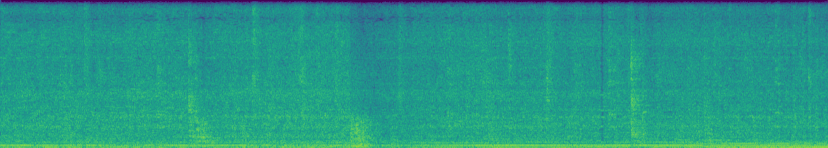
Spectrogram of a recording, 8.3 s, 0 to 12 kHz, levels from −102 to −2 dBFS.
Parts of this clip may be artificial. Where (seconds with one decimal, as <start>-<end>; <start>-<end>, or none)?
2.7-3.5; 6.7-7.3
